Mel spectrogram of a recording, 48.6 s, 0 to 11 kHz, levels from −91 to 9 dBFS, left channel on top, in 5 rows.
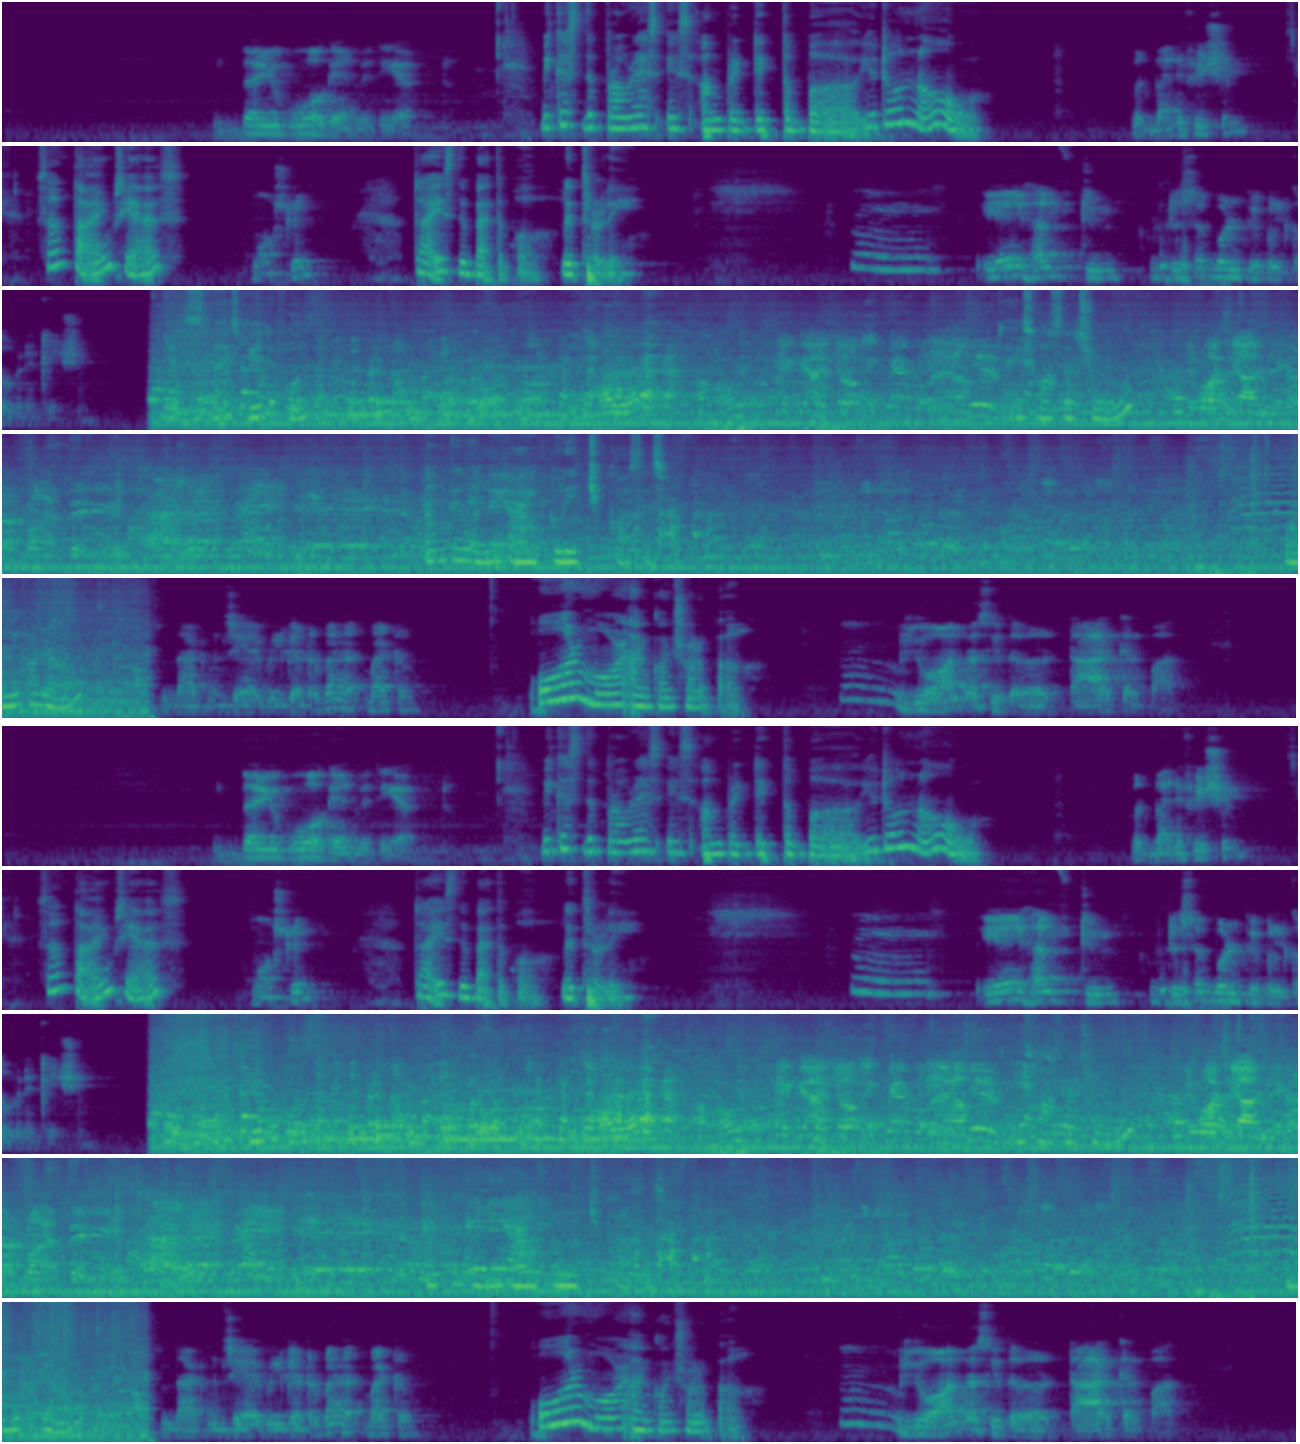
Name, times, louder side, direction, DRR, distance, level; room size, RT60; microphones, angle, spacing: voice 1, 1.6-3.4 8.5-9.3 11.6-12.1 15.0-15.6 16.1-16.8 17.1-20.1 22.3-24.7 25.2-26.3 28.8-31.7 35.2-38.1 40.1-42.0 45.2-47.7, right 3 dB, 75° right, 0.8 m, -40 dB
voice 2, 3.8-7.3 10.0-11.0 12.8-14.4 20.6-21.8 26.9-28.0 32.3-34.3 38.8-39.5 42.9-44.4, left 1 dB, 50° left, 0.6 m, -27 dB
sound 1, 20.5-40.0, right 5 dB, 50° right, 0.4 m, -25 dB
2.8 x 2.2 x 2.9 m
head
